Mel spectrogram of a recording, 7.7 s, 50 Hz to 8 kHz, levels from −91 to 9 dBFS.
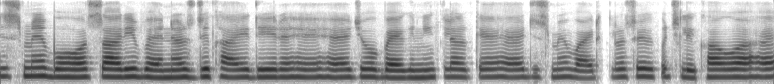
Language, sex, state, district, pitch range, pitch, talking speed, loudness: Hindi, female, Bihar, West Champaran, 225-235 Hz, 230 Hz, 165 wpm, -17 LUFS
